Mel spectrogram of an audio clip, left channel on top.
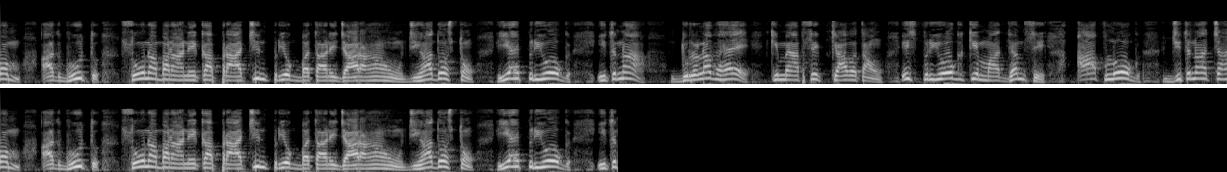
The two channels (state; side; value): drops out; right; at 6.2 s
